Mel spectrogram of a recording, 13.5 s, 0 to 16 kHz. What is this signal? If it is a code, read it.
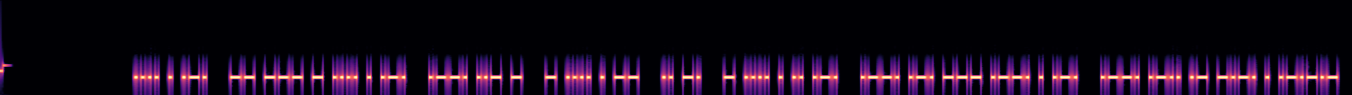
Morse code, heard as a keyed tone, about 34 wpm, 700 Hz. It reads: HER MOTHER PUT THEM IN THEIR PROPER PLACE.
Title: Sentences from Top 800 Words 35wpm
